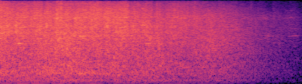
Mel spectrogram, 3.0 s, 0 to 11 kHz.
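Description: Huge explosion demolishing a research facility building in the video game Resident Evil 0, a dense roaring rumble that swells loudly and then slowly fades away.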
